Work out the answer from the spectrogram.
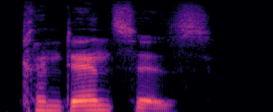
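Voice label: "condenses", American English; pronunciations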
